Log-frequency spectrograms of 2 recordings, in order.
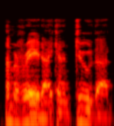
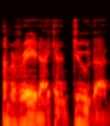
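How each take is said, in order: First: It is said in a deep, gruff voice. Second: The same.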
